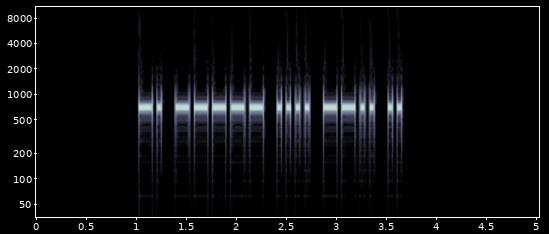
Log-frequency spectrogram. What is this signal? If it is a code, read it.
Morse code, heard as a keyed tone, about 26 wpm, 700 Hz. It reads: N0HZI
